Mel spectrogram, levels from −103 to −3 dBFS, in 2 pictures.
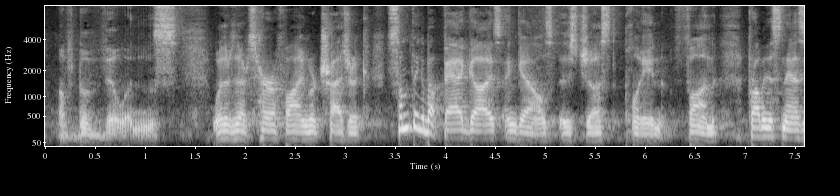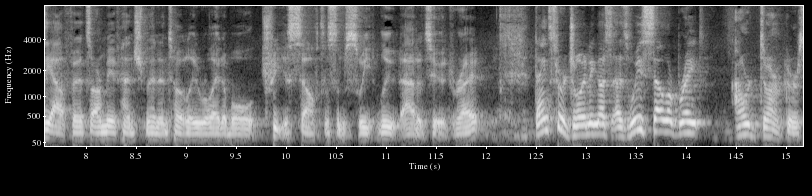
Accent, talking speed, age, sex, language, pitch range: American, 180 wpm, 30-49, male, English, 105-150 Hz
